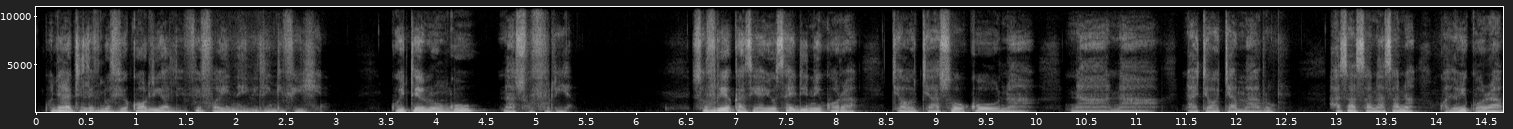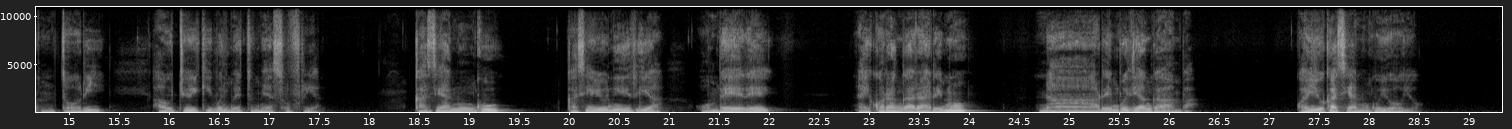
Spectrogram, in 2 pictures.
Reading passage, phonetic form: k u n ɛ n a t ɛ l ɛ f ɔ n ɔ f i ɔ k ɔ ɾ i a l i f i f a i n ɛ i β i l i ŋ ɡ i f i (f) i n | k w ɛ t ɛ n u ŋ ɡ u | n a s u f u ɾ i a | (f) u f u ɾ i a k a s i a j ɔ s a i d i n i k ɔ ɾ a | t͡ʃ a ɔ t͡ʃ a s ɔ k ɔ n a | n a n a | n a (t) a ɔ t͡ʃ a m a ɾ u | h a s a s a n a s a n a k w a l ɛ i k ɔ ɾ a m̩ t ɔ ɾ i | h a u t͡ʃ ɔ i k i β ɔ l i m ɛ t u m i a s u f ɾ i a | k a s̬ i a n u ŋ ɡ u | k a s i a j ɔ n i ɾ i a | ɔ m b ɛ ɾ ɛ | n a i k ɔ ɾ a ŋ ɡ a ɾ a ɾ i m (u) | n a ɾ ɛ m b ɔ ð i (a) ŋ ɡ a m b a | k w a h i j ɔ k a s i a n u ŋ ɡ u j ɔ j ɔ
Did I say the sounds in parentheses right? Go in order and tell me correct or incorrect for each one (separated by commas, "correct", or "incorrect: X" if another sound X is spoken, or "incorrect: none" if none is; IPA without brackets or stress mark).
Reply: incorrect: ʃ, incorrect: s, incorrect: t͡ʃ, incorrect: ɔ, correct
